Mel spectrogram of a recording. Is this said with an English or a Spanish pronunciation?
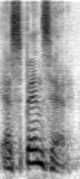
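Spanish. Spanish pronunciation with an added initial vowel, rolled R. "every letter is pronounced with a Spanish pronunciation. Even the R would have a roll"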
